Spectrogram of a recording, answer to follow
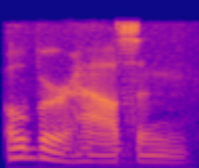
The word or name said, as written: Oberhausen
